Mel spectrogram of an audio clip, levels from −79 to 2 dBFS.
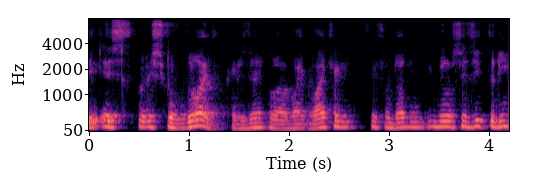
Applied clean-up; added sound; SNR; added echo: neural mask model DeepFilterNet 3.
